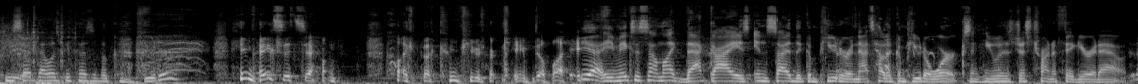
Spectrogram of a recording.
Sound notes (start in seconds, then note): 1.3 laughs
